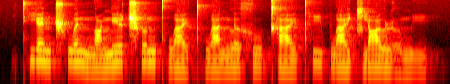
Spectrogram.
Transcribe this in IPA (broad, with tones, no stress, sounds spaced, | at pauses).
t̪ʰ j ɛ˥˧ n ʈ͡ʂʰ w ə˥˩ n n̪ ɑ˧˥ ŋ e˥ ɪ̯ ʈ͡ʂʰ ɤ˥ ŋ kʰ w a˨˩ ɪ̯ t̪ʰ w a˧˥ n l ɤ˧ x u˧˥ kʰ a˨˩ ɪ̯ t̪ʰ i˥˧ p w a˥˩ ɪ̯ t͡ɕ j ɑ˥ ʊ̯ ɻ ɤ˨˩ m i˧˥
